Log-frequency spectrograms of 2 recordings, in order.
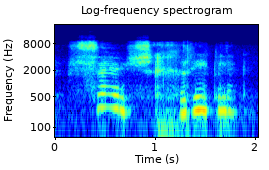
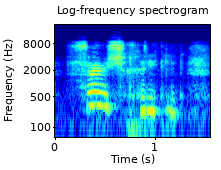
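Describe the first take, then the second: First: Slow, soft Verschrikkelijk drawn out in grief; sorrowful. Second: Slow Verschrikkelijk again, a little fuller; sorrowful echo. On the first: Narrator to children about David's grief, slow and soft. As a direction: breathe Verschrikkelijk out slowly and quietly. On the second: Narrator to children about David's grief, slow and sorrowful. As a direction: repeat Verschrikkelijk as a lingering sigh. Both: A narrator's reading.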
